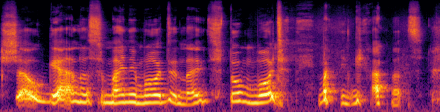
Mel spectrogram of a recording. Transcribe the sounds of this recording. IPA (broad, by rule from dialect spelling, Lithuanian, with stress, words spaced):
ʃɐʊk ˈɡʲæːnɐs ˈmɑːnʲɪ ˈmoːtʲɪnɐ ɐɪtʲ stʊm ˈmoːtʲɪnɐ ˈmɑːnʲɪ ˈɡʲæːnɐs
